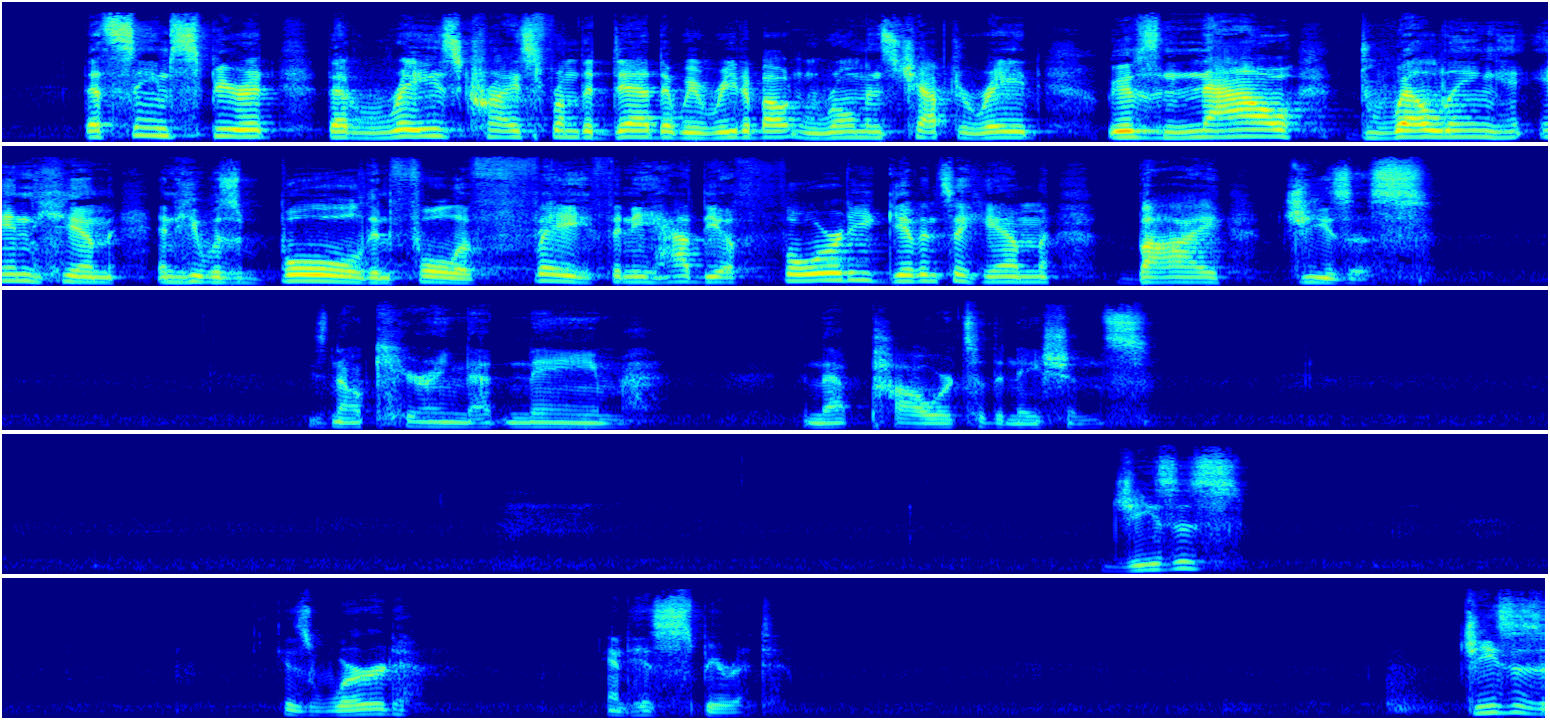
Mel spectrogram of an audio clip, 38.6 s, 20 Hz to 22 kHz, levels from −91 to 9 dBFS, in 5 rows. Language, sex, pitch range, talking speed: English, male, 145-180 Hz, 90 wpm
